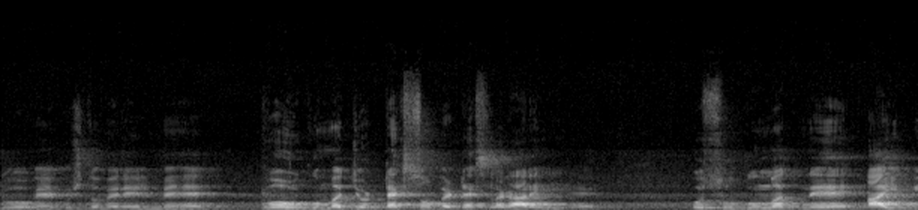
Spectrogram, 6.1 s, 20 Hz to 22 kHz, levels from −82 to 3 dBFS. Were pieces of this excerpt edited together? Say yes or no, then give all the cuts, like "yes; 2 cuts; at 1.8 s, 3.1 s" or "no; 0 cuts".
yes; 1 cut; at 1.7 s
